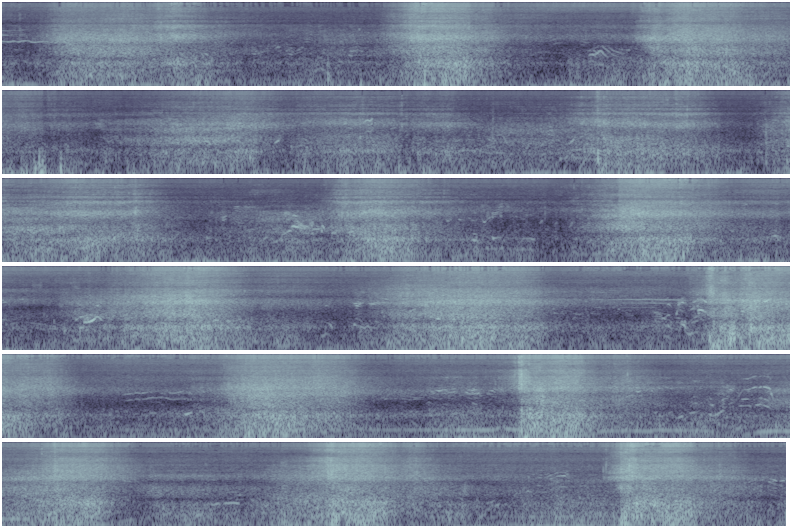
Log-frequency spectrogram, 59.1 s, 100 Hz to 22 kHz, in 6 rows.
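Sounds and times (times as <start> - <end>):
sea waves washing in: 0.0 - 59.0
wind rumbling on microphone: 5.8 - 27.1.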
